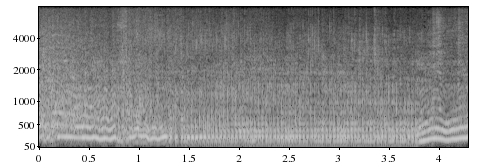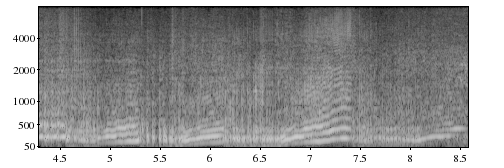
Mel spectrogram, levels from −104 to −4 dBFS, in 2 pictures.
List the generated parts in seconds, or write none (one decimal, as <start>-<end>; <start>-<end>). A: none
